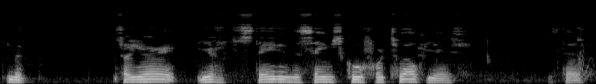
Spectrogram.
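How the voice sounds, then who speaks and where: Mellow, easygoing-paced man chatting while gaming. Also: mid-range voice, fairly even intonation, takes it slowly, slight background noise, poor audio. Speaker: streamer playing a video game. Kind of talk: casual chat while gaming.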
